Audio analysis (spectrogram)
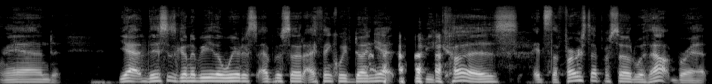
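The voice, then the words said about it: Raspy, ragged voice. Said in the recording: “I know my throat's kind of raspy ... I have this cough problem and that has kind of ran my throat ragged”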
